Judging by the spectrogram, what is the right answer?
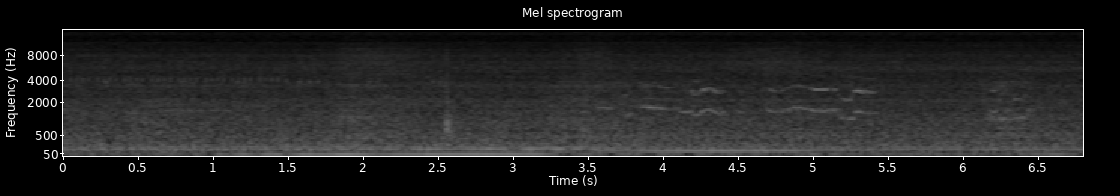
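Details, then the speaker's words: Waltham tape deck running: quiet motor hum with faint, wavering high chirps from a pinch roller that has gone stiff and squeaks; the pinch roller assembly is to be removed. "Just wipe the turning that, just keep that moving while I just wipe the crap off there. You can hear the roller squeaking."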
